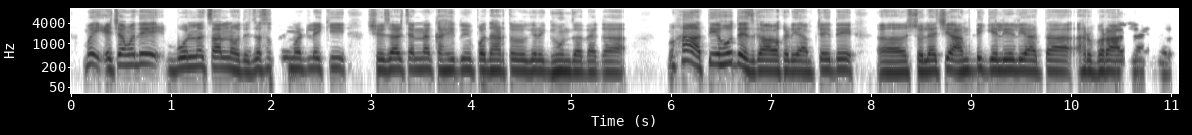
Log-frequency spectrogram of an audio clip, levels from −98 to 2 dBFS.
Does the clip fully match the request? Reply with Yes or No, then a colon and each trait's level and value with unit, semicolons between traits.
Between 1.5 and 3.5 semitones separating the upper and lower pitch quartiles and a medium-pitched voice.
Yes: average, 2.9 semitones; medium, 165 Hz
